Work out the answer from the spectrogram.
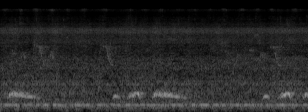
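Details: Soft, low coos from a spotted dove in the wild, three phrases in quick succession with the longer notes dipping at the end, faint high chirps and a steady hum behind.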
